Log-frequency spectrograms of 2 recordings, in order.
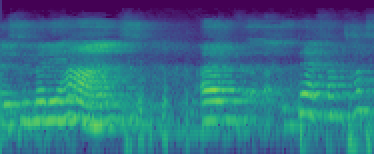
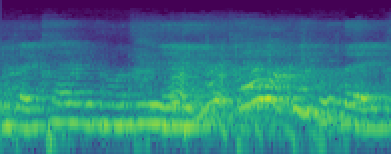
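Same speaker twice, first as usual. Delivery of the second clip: admiring inner voice; 7 dB louder, faster than usual. Retold or imitated. Thinking at the old woman.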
